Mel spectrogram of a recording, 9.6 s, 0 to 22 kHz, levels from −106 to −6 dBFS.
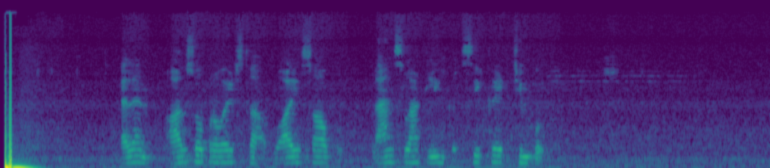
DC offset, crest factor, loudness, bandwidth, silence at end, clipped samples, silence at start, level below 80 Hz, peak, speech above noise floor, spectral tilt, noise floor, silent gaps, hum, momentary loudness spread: under 0.1%; 28 dB; -42 LUFS; 14.5 kHz; 9.25 s; under 0.1%; 0.05 s; -36 dBFS; -2 dBFS; 20 dB; -6.5 dB/octave; -72 dBFS; none; none; 6 LU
